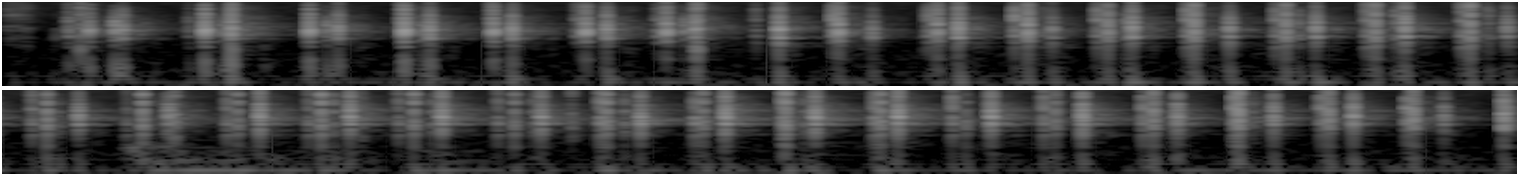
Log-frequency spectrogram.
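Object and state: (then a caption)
Hollow ridged cardboard box. Long nails scratch along the ridges of a small, hollow white ridged cardboard box and tap on its surface. The result is a quiet, rapid, uneven series of about fifty dry, sharp clicks and scrapes, centred in the midrange with a bright edge and almost no low end.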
